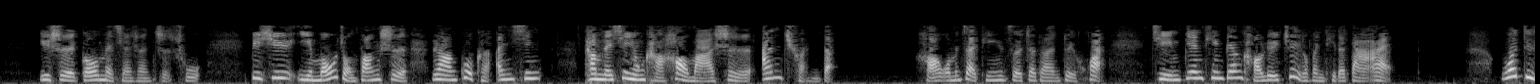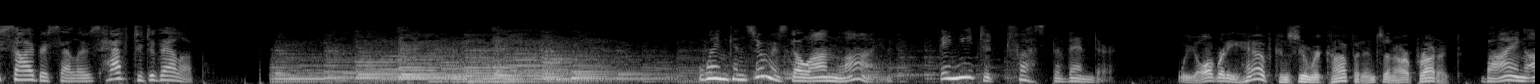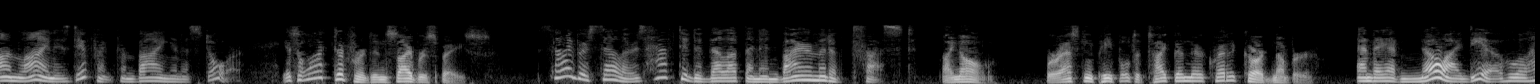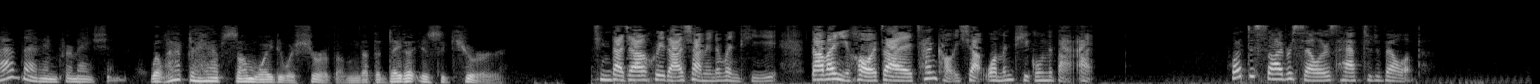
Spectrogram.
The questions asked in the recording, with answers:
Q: What do cyber sellers have to develop?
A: An environment of trust.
